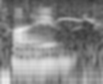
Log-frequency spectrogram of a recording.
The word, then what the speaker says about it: thyme: Okay, I just found out that thyme is pronounced time.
